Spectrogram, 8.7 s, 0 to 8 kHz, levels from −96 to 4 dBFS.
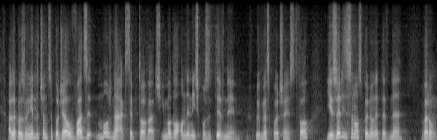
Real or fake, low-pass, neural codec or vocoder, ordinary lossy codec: fake; none; codec, 16 kHz, 0.3 kbps, FocalCodec; none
